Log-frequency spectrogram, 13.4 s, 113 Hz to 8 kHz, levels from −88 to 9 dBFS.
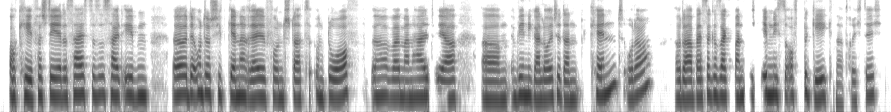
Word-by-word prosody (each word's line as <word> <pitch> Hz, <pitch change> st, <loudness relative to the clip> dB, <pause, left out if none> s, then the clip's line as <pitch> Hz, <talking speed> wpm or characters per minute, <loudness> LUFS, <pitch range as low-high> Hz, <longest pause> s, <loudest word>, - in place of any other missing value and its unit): Okay, 205 Hz, 0 st, +3 dB
verstehe. 205 Hz, 0 st, +1 dB
Das 200 Hz, +1 st, -3 dB
heißt, 225 Hz, 0 st, +2 dB
das 215 Hz, 0 st, -1 dB
ist 220 Hz, 0 st, -3 dB
halt 210 Hz, -1 st, +2 dB
eben, 210 Hz, 0 st, +1 dB, 0.3 s
äh, 220 Hz, +1 st, +4 dB
der 210 Hz, -1 st, +1 dB
Unterschied 225 Hz, -2 st, 0 dB
generell 200 Hz, -1 st, +3 dB
von 195 Hz, 0 st, -3 dB
Stadt 190 Hz, 0 st, -4 dB
und 200 Hz, -1 st, -2 dB
Dorf, 210 Hz, +4 st, +2 dB, 0.2 s
äh, 205 Hz, -, -6 dB
weil 200 Hz, -1 st, -1 dB
man 195 Hz, 0 st, -1 dB
halt 205 Hz, 0 st, +1 dB
eher, 195 Hz, -1 st, 0 dB, 0.4 s
ähm, 185 Hz, 0 st, -1 dB
weniger 200 Hz, -1 st, +2 dB
Leute 195 Hz, +3 st, 0 dB
dann 185 Hz, +2 st, -2 dB
kennt, 245 Hz, +8 st, +1 dB
oder? 230 Hz, -, -1 dB, 0.4 s
Oder 190 Hz, 0 st, +1 dB
besser 195 Hz, +2 st, -1 dB
gesagt, 205 Hz, -1 st, 0 dB
man 205 Hz, +1 st, +2 dB
sich 210 Hz, -2 st, -9 dB
eben 225 Hz, -1 st, +5 dB
nicht 215 Hz, -1 st, +1 dB
so -, -, -4 dB
oft 215 Hz, 0 st, -7 dB
begegnet, 195 Hz, -7 st, -1 dB
richtig? 215 Hz, +5 st, -6 dB
205 Hz, 170 wpm, -23 LUFS, 195-215 Hz, 0.4 s, eben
